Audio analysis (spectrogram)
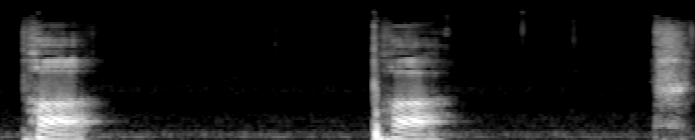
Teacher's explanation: इसके उच्चारण में दोनों होठों को मिलाकर हम हवा बाहर निकालते हैं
